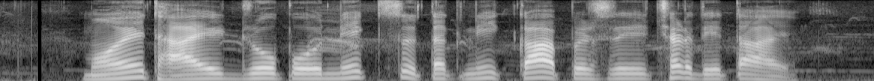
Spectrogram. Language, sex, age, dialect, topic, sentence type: Hindi, male, 36-40, Awadhi Bundeli, agriculture, statement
